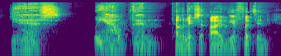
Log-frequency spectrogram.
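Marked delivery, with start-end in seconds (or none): 0.2-2.4 very slow, quiet, hushed, drawn-out hiss. Reading a story aloud, the narrator gives a character's agreeable reply, hissing quietly. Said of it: "she hissed quietly".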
